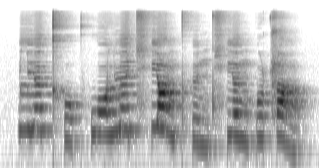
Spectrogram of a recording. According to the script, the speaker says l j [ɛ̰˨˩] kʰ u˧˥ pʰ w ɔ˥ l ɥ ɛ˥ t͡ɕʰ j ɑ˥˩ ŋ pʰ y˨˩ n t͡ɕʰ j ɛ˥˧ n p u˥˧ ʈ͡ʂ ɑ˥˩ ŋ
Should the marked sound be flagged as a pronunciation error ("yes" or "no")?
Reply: yes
